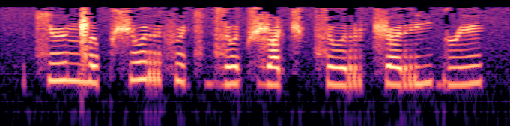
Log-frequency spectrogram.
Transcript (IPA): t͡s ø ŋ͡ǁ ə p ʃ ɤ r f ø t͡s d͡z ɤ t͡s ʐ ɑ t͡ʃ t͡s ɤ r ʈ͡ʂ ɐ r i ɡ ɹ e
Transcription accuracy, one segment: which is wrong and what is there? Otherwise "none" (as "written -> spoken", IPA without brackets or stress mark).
none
